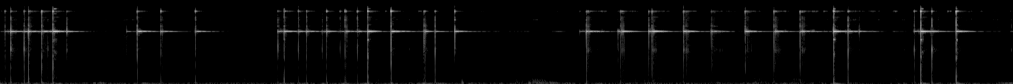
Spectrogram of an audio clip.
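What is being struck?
Small ceramic hand bell.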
